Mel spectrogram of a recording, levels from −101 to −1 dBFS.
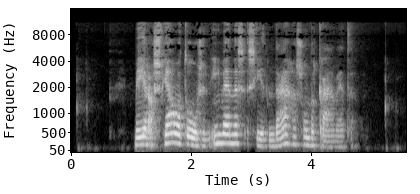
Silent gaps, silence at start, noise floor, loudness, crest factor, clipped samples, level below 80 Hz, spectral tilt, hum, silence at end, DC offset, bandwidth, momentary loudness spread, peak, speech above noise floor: none; 1.05 s; -63 dBFS; -18 LUFS; 18 dB; under 0.1%; -66 dBFS; -3.5 dB/octave; none; 0.9 s; under 0.1%; 11.5 kHz; 12 LU; -2 dBFS; 45 dB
